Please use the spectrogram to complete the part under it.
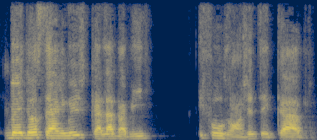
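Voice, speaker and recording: A man of medium pitch and darkish tone talks a little fast, giving casual livestream commentary as an online commentator. Teasing and mockery fill his talk, along with frequent laughs and repeated phrases.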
